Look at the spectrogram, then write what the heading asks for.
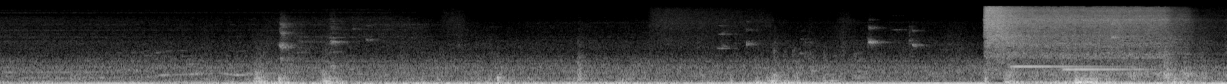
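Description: Tobu 8000 series electric train running: a steady low rumble of wheels and motors with scattered clanks. About ten seconds in, a loud burst of air hissing lasts about two seconds.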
